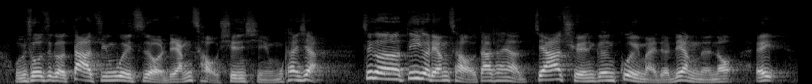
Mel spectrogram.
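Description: A man with a high pitch speaks at a fairly quick pace, his voice making very wide pitch swings. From Taiwan. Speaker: TV finance show host. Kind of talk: studio panel discussion. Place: studio. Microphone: lapel.

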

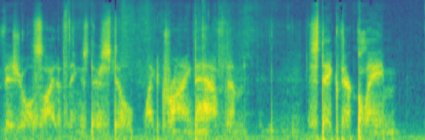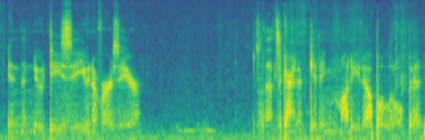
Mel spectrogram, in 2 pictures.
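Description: Someone whispers, soft-spoken, at a fairly slow pace with long, frequent pauses. Noticeable background noise can be heard. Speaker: comic book reviewer. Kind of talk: casual review commentary. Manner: soft ASMR whisper. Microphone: phone near.

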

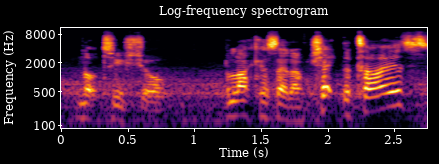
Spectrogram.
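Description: A man talks at a moderate pace over noticeable background noise. The sound is dry, with no echo. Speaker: travel vlogger. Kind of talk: casual vlog chat. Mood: mildly concerned, calm. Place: car. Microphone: lapel.

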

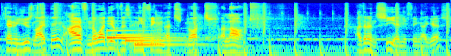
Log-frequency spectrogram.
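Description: Over loud background music, a man talks at a fairly quick pace, broken by long, frequent pauses. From Namibia. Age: 20s. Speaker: gaming streamer. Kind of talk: casual live-stream talk while gaming. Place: home room. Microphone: studio mic.

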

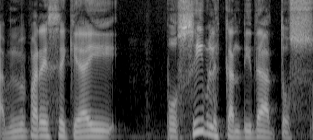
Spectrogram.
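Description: Against a quiet background, a man talks fairly slowly with ordinary pitch variation. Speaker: guest commentator. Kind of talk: casual panel discussion. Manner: jokey, animated. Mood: calm analytical. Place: studio. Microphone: studio mic.

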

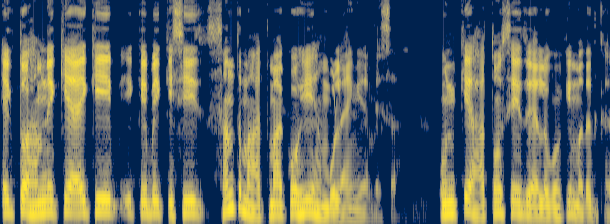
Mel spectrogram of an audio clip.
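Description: Against a quiet background with dry, echo-free sound, a man speaks at a moderate pace in a fairly high voice with lively intonation. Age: 60s. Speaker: retired lecturer, village charity organiser. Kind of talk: interview. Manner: hesitant, many fillers. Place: open country. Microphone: handheld.

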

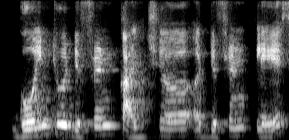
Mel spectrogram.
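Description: Moderate pacing from a man, the room echo clearly audible. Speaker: guest. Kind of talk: interview answer. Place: home room. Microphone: video call.

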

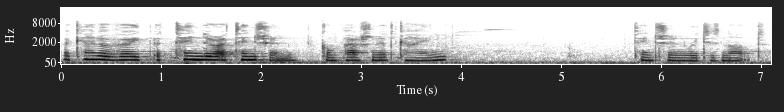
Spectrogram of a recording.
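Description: Through noticeable background noise, a woman speaks in a calm tone at a fairly slow pace. She takes long, frequent pauses. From France. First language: French. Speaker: Buddhist nun, meditation teacher. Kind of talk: guided meditation. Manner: slow, soft-spoken, calm.

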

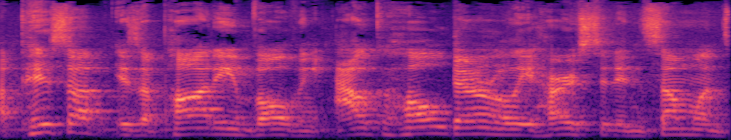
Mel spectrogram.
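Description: With an Australian accent, a man talks fairly quickly in a fairly high voice with lively intonation over light background noise. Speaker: comedy vlogger. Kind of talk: comedic explainer talk to camera. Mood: deadpan humorous. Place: home room. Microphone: phone near.

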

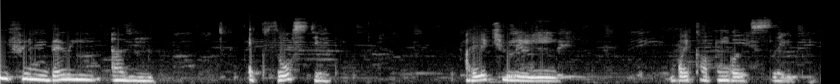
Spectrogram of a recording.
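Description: Over faint background music, a woman speaks very slowly with lively intonation and long, frequent pauses. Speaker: vlogger. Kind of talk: casual vlog talk to camera. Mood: reflective, tired. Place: home room. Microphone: phone near.

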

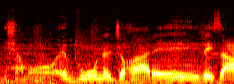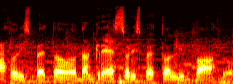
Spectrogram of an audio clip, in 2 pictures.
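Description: A man at a fairly slow pace, with clear music playing in the background. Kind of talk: interview answer. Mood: calm, explanatory.

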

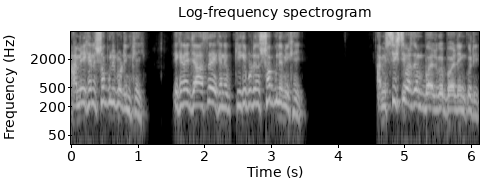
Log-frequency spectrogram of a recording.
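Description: Intonation is lively and loudness very even as a man speaks at a high pitch. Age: 60s. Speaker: patient sharing recovery story. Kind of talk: testimony.

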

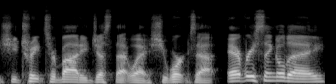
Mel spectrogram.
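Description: The background is quiet. A man's intonation is lively throughout. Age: 50s. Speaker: morning show radio host. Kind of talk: casual chat. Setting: studio. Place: studio. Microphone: studio mic.

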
